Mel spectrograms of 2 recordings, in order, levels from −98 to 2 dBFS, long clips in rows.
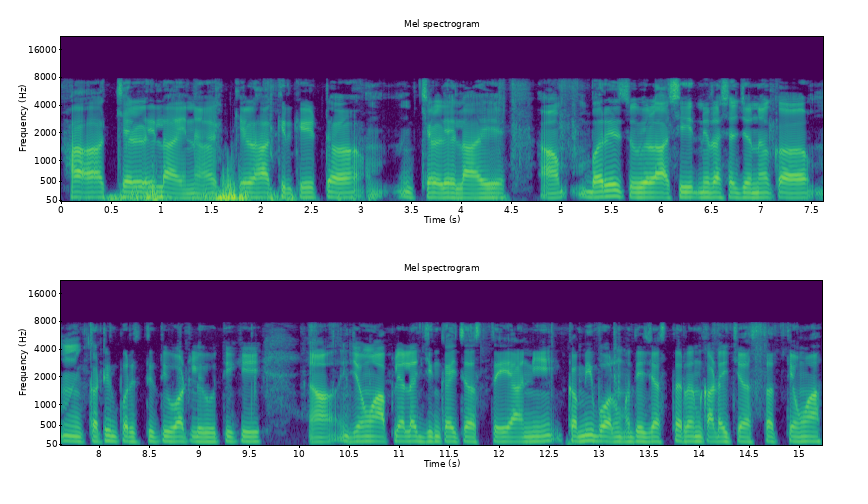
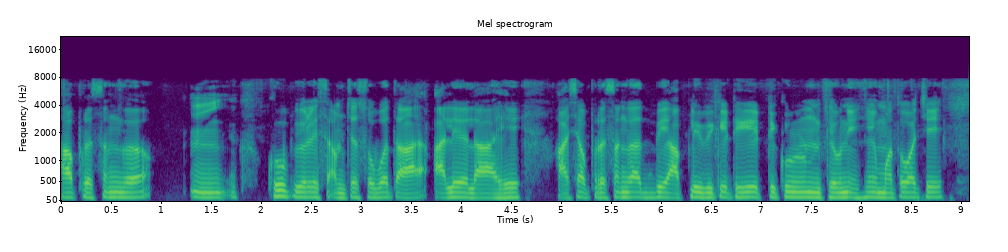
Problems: constant background noise, echo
